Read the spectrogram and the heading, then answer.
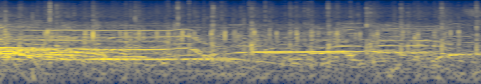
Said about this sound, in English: Enjoy the night. You have the best band of the world behind us. A big clap.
